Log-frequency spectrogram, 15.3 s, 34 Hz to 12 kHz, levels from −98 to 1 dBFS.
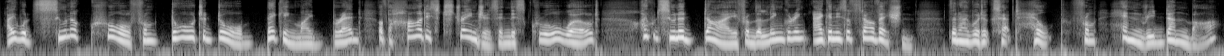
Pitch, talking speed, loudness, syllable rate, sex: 175 Hz, 135 wpm, -20 LUFS, 3.9 syllables/s, male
